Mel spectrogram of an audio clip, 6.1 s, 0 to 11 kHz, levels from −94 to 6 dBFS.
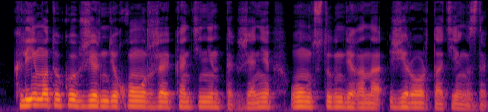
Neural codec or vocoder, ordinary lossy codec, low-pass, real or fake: none; none; none; real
